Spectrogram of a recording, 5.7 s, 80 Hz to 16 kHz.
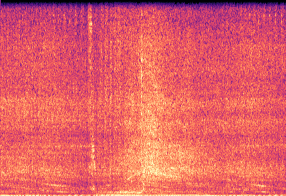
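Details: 2005 Subaru WRX EJ20, code P0340 and cylinder 3 misfire despite new coil, spark plug and front O2 sensor, timing belt and MAF checked, compression good: uneven, stumbling exhaust pulse with a lumpy beat as the engine revs up and settles; cylinder misfire.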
